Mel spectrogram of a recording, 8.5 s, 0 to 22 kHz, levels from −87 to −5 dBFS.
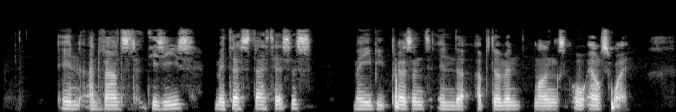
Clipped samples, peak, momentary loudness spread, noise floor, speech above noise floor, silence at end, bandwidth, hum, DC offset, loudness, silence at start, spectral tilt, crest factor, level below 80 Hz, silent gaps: under 0.1%; -2 dBFS; 9 LU; -55 dBFS; 38 dB; 0.65 s; 8 kHz; none; under 0.1%; -16 LUFS; 0.75 s; -4.5 dB/octave; 16 dB; -58 dBFS; none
